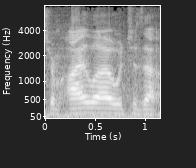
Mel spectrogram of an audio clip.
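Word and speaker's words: Islay: brick logic makes very peaty whisky it's from Isla which is an island that's kind of in between Scotland and Ireland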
